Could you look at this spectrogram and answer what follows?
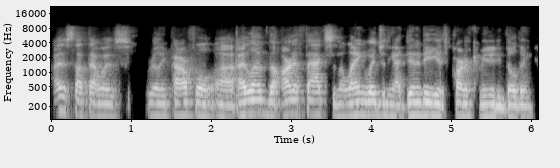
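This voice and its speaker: A man's voice: mid-range voice, flat delivery, fast. A man casually sharing his thoughts as a participant on a group video call. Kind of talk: casual chat.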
